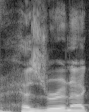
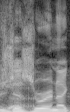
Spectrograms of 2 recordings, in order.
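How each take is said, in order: First: The name begins with an H sound. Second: The name begins with a J sound. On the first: "I'm not sure if you pronounce the J" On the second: "How about Jezrnak"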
